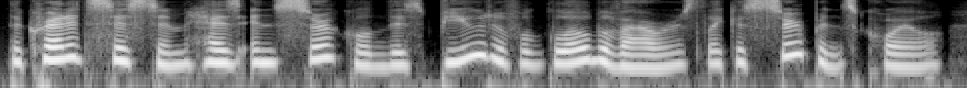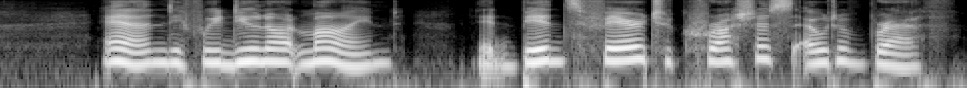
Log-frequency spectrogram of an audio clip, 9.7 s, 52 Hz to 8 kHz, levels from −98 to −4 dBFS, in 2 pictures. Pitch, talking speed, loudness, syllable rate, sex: 225 Hz, 180 wpm, -19 LUFS, 4.4 syllables/s, female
